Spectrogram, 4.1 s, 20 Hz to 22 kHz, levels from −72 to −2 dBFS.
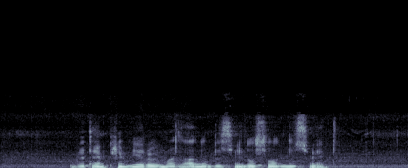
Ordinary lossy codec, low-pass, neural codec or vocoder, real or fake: AAC, 64 kbps; 9.9 kHz; codec, 16 kHz in and 24 kHz out, 2.2 kbps, FireRedTTS-2 codec; fake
